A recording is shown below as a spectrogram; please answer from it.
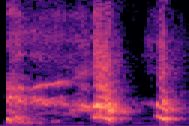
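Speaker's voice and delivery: sudden high peal of laughter; burst of laughter. Real, not acted. Host cracks up at the guest's name story, laughing hard.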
